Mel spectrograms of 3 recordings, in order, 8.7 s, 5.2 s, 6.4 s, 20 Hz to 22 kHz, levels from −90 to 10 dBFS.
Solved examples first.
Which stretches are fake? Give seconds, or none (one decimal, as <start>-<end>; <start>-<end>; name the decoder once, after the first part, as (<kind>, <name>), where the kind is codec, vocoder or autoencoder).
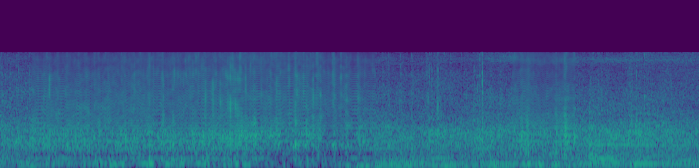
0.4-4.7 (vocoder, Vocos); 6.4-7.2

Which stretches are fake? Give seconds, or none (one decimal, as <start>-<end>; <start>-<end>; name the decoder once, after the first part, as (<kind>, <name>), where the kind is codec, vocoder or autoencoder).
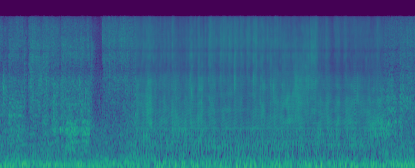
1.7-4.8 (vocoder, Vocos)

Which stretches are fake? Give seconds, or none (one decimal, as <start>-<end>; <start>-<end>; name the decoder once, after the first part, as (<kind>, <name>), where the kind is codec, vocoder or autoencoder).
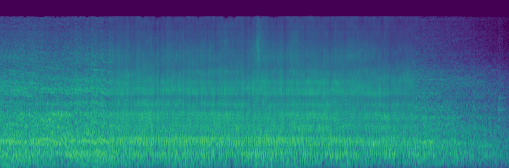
1.4-5.2 (vocoder, Vocos)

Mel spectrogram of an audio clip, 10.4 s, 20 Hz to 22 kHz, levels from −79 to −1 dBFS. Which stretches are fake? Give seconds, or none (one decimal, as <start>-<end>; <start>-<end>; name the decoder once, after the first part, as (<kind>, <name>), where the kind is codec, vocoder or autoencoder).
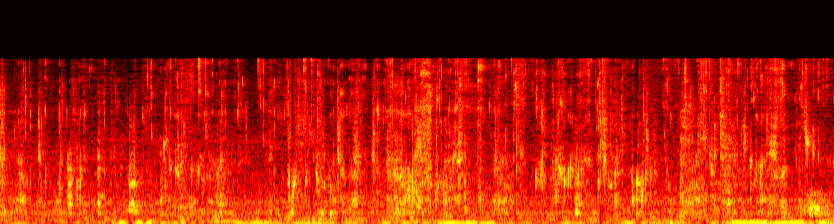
0.9-2.5 (vocoder, Vocos); 7.5-10.4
